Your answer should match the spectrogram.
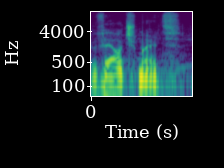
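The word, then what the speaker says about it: Weltschmerz: que é o nome essa palavra se pronuncia svelte Marques inveja último uma em em alemão mas foi adotado pela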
